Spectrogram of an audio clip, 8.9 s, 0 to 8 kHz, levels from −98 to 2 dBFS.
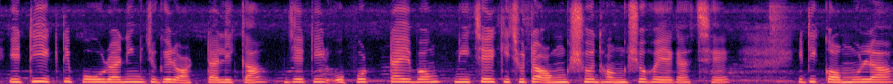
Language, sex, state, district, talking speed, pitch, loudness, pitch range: Bengali, female, West Bengal, Jalpaiguri, 115 wpm, 245 Hz, -26 LUFS, 230-260 Hz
